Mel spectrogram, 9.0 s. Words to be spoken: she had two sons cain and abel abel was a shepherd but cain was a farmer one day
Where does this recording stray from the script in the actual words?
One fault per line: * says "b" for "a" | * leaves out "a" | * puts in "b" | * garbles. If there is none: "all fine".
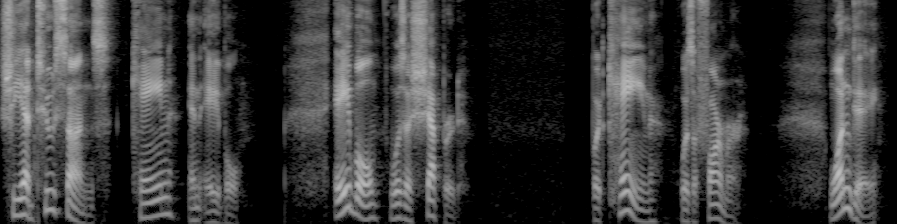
all fine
